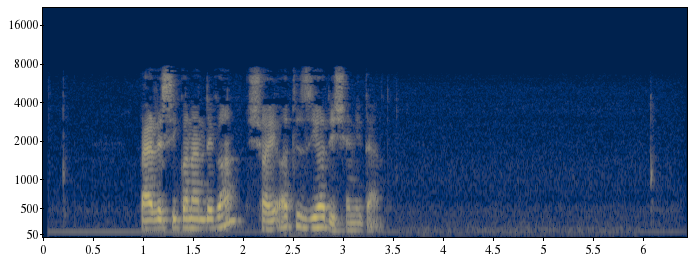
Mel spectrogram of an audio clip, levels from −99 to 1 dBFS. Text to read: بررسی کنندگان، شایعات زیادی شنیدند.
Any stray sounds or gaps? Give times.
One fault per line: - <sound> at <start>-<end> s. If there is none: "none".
none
